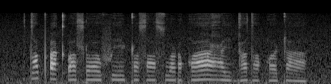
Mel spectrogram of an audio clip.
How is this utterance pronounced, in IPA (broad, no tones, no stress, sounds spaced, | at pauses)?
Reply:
dˤ ʊ pʼ a kʼ ɯː sˤ ɽ ʊː f eː ʈ ʊ sˤ ɯː sˤ w ɤ ɽ ə qʷ aː ʕ eː ɡ e dˤ ʊː qʷ eː ʈ aː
